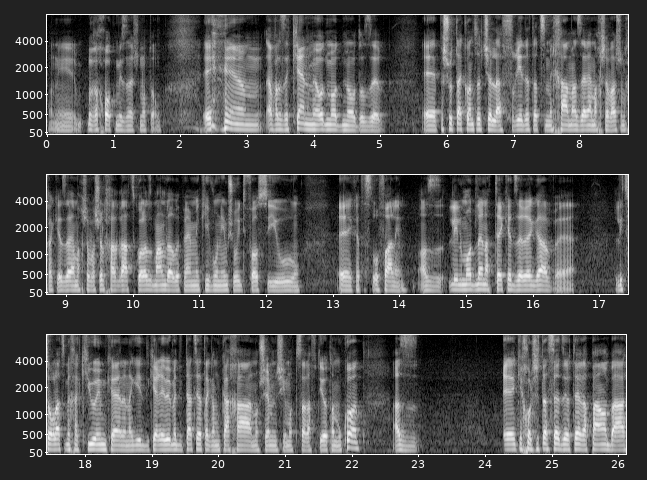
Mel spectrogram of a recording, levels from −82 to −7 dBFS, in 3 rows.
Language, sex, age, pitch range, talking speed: Hebrew, male, 20-39, 115-125 Hz, 145 wpm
